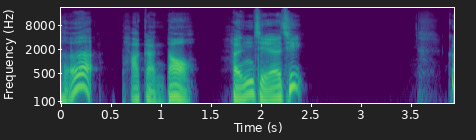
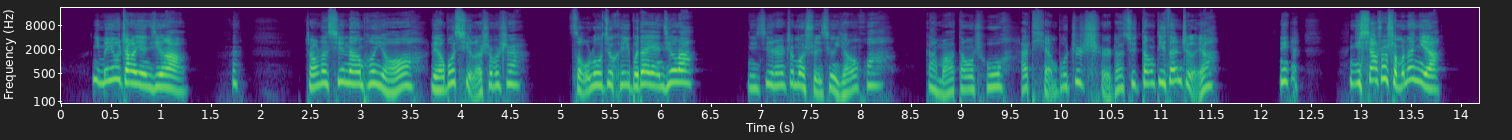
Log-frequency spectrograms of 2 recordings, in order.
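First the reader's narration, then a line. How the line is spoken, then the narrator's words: Shrill. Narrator (Chinese): 马燕立刻尖声道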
